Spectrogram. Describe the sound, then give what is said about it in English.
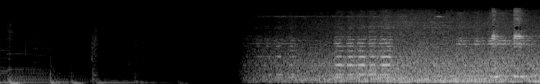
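After a brief silence, loud, dense city street traffic in Caracas, Venezuela rises up, heard from inside a bus: a steady rumbling roar of engines with a car horn tooting now and then. “Right now, you're hearing the streets of Caracas, Venezuela, specifically inside a bus.”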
